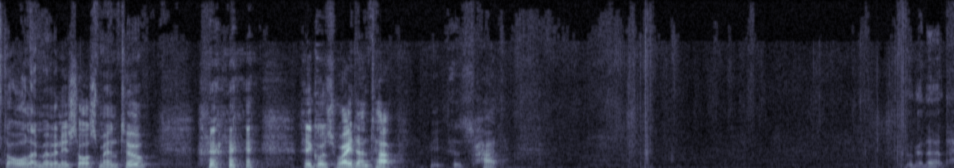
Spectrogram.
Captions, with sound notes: AFTER ALL, I'M A RENAISSANCE MAN TOO-- [laughs] THAT GOES RIGHT ON TOP. IT IS HOT.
